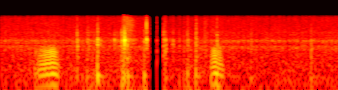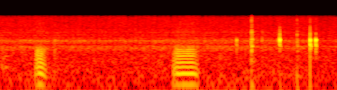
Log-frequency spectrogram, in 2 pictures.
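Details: Ziggi, a Boston Terrier, sleeps on a sheepskin and snores in low, buzzy, harmonic bursts about every two seconds, with a few faint clicks and rustles between breaths in a quiet indoor room.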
